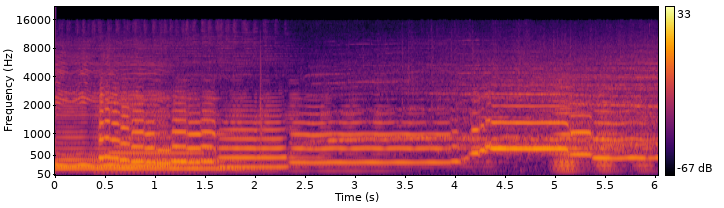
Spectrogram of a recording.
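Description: Live brass section, trumpet and trombone, playing long held chords that step to new pitches every second or two.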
